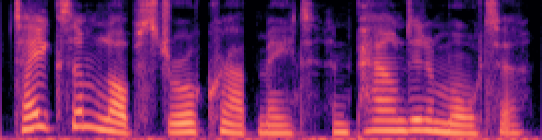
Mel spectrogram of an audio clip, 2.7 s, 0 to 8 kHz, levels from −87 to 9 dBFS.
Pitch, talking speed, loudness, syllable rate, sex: 205 Hz, 245 wpm, -17 LUFS, 5.1 syllables/s, female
